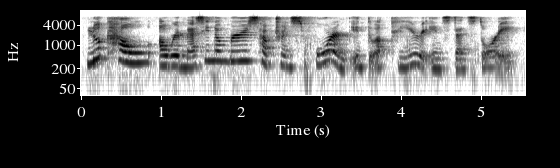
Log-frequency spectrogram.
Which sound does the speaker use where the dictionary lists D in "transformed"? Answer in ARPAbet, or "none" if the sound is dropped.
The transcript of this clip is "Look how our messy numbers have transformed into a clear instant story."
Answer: D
